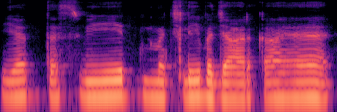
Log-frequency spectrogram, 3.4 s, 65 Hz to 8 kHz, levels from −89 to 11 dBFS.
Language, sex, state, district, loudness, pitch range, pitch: Hindi, male, Jharkhand, Deoghar, -16 LUFS, 120-125 Hz, 120 Hz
